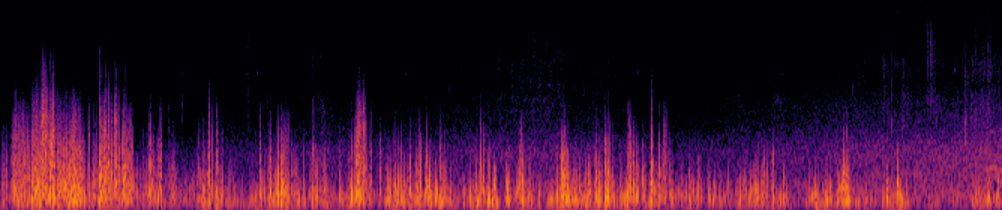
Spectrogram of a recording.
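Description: Wind blows outdoors and rustles tall reeds.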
